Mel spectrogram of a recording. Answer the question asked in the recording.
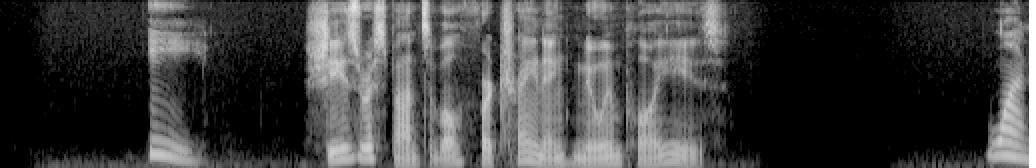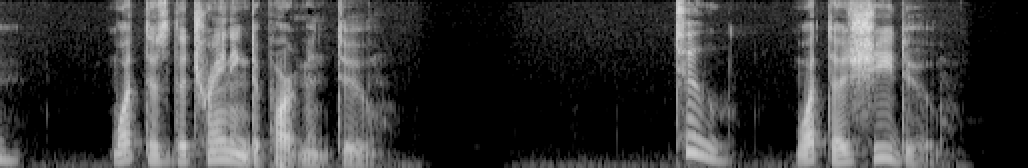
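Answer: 2: What does she do?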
